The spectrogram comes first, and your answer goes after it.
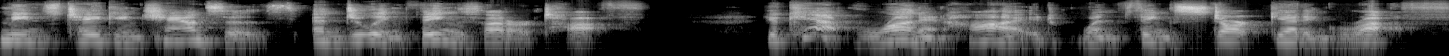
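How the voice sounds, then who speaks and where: A female-sounding voice does a put-on character voice at a fairly high pitch and fairly slow pace. The recording is very clean with a silent background. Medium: read story. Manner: gruff, sleepy.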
